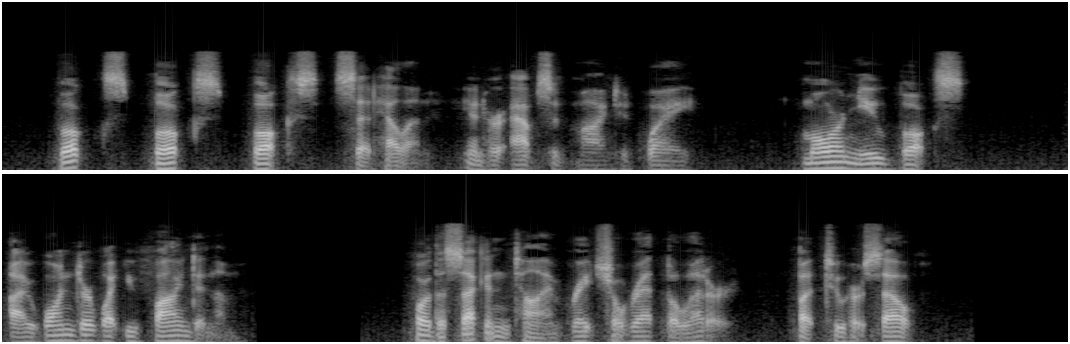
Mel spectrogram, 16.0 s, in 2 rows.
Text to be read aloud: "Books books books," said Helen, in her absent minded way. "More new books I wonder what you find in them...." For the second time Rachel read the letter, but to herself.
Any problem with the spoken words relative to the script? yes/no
no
